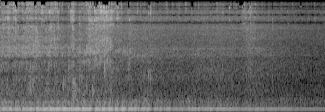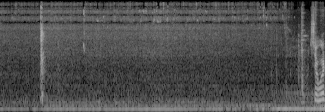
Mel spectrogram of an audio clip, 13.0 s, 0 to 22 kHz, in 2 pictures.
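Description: A 1968 Mustang Fastback fitted with a Holley Sniper EFI pulls away, its loud low engine drone rumbling steadily from inside the car, dipping slightly midway then swelling again.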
